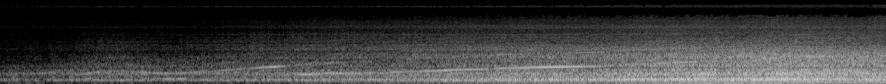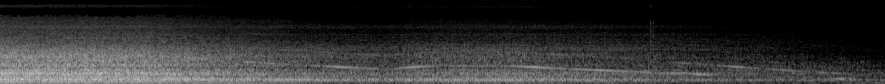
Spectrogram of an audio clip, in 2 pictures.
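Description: An electric John Deere tractor's motor whines up in pitch as the throttle controller opens, easing back and climbing again in long, smooth sweeps over a steady hum, loud and close.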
